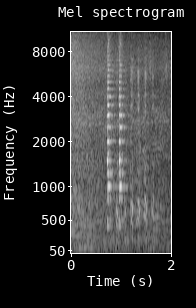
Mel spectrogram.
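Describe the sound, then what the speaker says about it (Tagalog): Two quick, bright horn toots in succession from a nearby Yamaha NMAX scooter, followed by a few fainter tonal sounds over a low background hum. "sa mga busina na ganyan"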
